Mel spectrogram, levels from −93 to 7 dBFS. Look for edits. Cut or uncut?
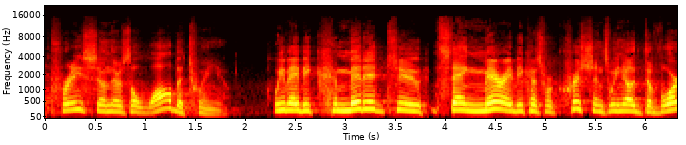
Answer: cut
